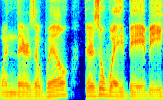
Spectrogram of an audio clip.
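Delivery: reality TV narrator-style announcer voiceover delivery. Imagining the show's voice saying her motto: Big Brother narrator voice. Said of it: "hear the Big Brother voice say this".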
